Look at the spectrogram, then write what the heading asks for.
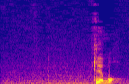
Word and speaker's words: Gimel: Is that good, Gimel? Yeah, that's great. Gimel. Gimel, if we spell it out, means what?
